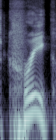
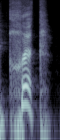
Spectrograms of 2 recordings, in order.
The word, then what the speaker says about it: creek: says, how we pronounce creek. Oh, that's a great one. How do you say that word? Creek. Me too. But a lot of people in Wisconsin say crick.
